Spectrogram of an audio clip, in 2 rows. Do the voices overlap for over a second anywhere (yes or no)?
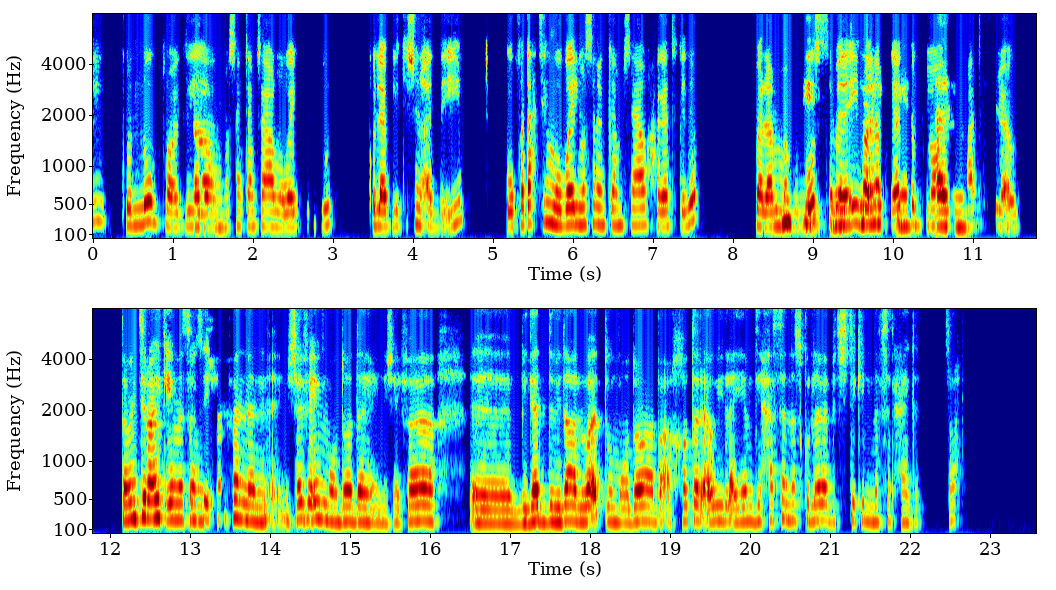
yes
